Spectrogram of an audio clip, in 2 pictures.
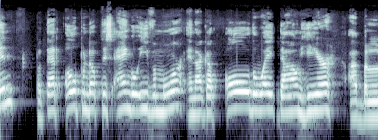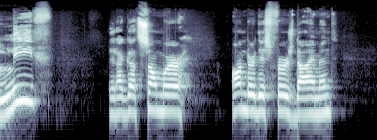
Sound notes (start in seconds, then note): none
